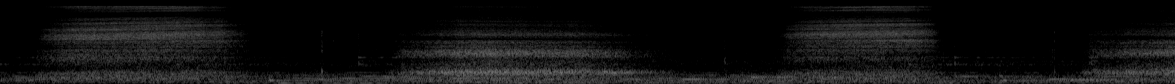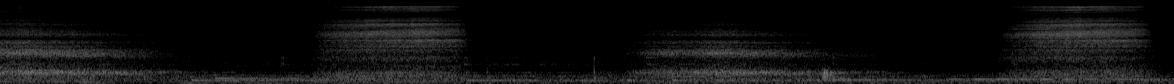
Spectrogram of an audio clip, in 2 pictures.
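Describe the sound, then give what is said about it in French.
Slow, soft breaths in and out during a calming breathing exercise, each an airy hiss that swells and fades in a steady, unhurried rhythm; quiet throughout, with no talk. “La fleur respire avec toi. À chaque fois que tu prends de l'air et à chaque fois que tu souffles, nous allons le faire ensemble.”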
